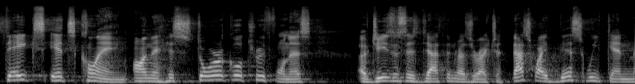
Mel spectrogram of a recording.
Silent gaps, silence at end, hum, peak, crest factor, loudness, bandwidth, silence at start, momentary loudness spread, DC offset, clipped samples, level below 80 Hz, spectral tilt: none; 0 s; none; -6 dBFS; 20 dB; -25 LUFS; 16 kHz; 0 s; 6 LU; under 0.1%; under 0.1%; -70 dBFS; -3.5 dB/octave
